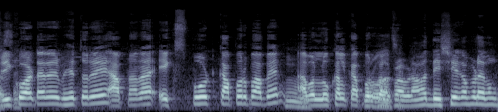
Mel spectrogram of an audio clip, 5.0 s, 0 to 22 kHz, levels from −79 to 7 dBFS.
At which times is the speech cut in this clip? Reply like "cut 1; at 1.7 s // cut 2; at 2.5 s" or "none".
none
